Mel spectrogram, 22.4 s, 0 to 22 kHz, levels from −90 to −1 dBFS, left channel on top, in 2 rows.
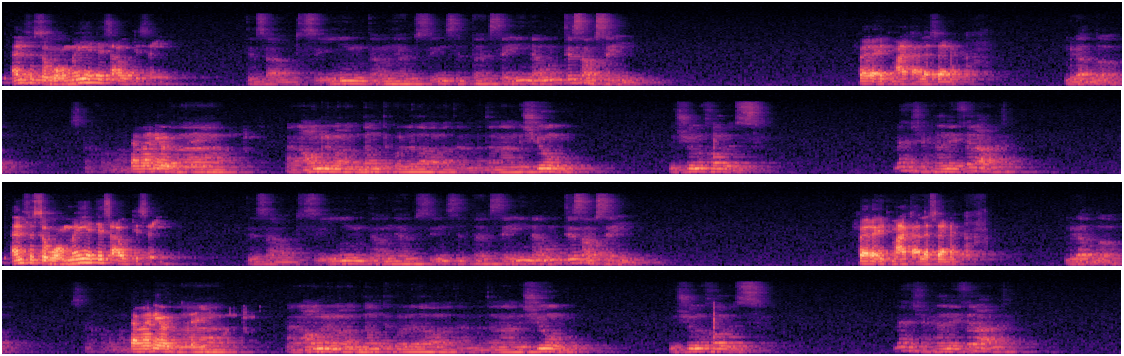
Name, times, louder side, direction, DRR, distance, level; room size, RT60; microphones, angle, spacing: voice 1, 0.1-1.6 8.6-9.6 12.5-13.3, right 4 dB, 85° right, 0.6 m, -20 dB
voice 2, 2.4-6.3 10.6-11.2 11.9-13.4 14.0-16.9 17.9-18.8 20.1-21.3, equal, 20° left, 1.8 m, -30 dB
9.0 x 5.1 x 3.0 m
head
